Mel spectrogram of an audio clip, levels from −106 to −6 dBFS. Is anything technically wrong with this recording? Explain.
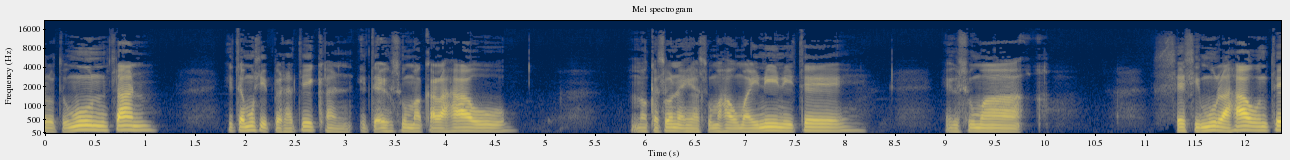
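No, nothing technically wrong turns up anywhere in this speech recording, so there's nothing here to flag.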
